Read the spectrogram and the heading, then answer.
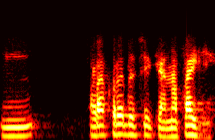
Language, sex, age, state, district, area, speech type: Santali, male, 18-30, West Bengal, Bankura, rural, conversation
